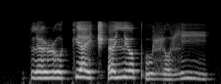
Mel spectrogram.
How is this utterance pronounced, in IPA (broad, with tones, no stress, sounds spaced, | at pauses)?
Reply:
p l œ˦ ɭ o˦ kʲ a˦˨ e̯ t͡ʃʼ œ˦ lʲ ɔ˦ pʼ u˨ ɮ o˨ ɮ i˦˨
